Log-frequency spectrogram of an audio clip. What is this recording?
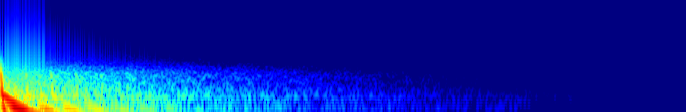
| - Description - |
Hard hitting sub bass sound
| - Made with - |
Harmor - Fl Studio.
For film projects or whatever I wanted.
